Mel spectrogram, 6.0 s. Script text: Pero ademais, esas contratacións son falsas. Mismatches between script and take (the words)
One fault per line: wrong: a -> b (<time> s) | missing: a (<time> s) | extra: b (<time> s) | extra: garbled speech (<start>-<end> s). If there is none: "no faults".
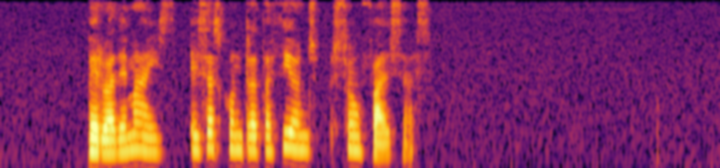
no faults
